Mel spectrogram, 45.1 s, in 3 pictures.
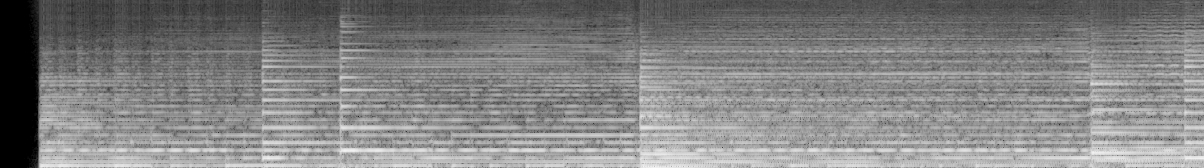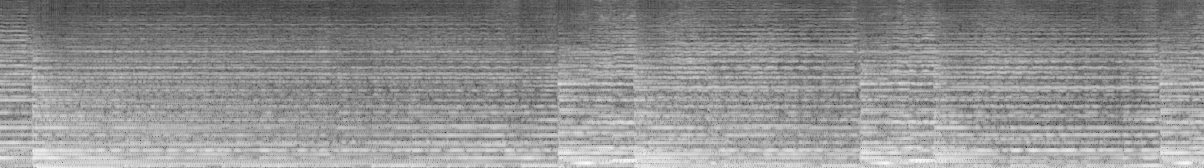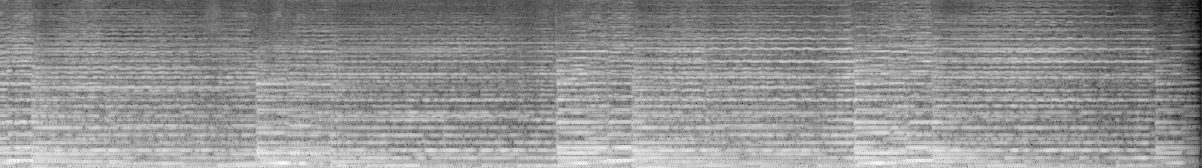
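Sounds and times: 
piano quintet: 0:00.5 - 0:45.1.

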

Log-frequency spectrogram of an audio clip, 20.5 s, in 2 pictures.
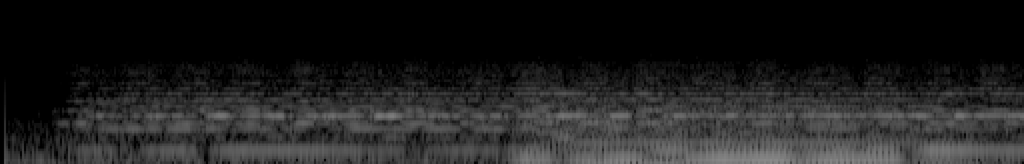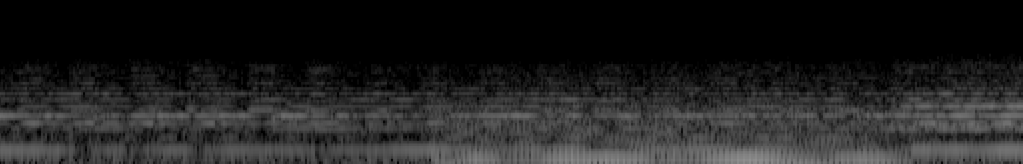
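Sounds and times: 
concerto for violin and orchestra: 0:00.7 - 0:20.4.

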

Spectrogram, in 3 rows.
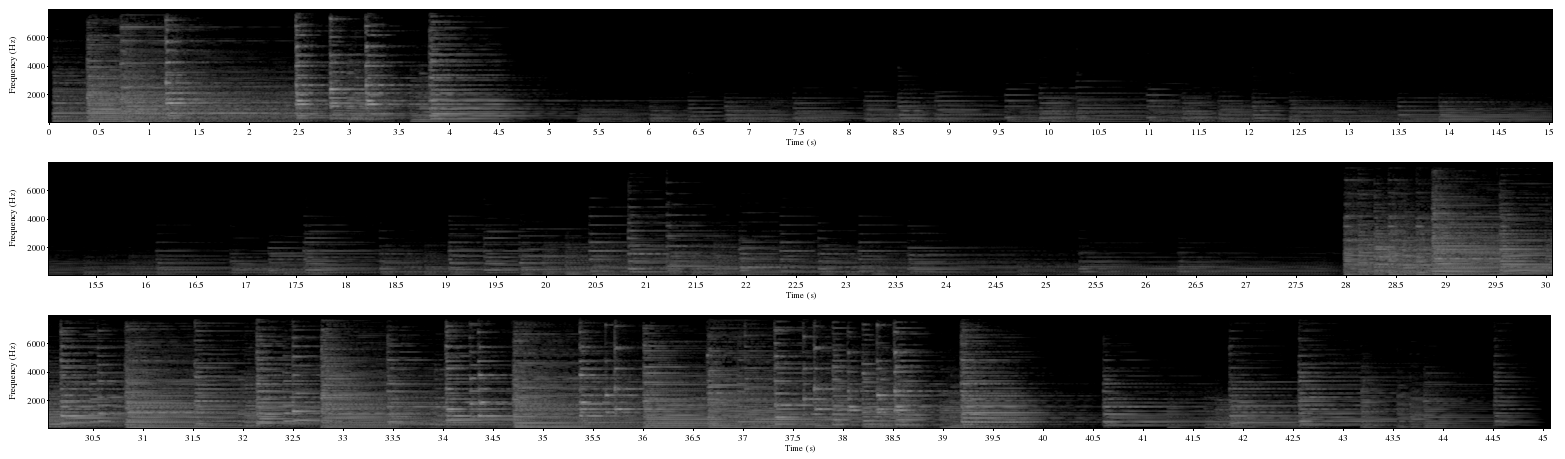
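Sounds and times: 
piano sonata in F minor allegro maestoso: 0:00.0 - 0:45.0.

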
